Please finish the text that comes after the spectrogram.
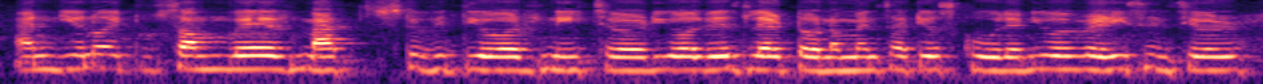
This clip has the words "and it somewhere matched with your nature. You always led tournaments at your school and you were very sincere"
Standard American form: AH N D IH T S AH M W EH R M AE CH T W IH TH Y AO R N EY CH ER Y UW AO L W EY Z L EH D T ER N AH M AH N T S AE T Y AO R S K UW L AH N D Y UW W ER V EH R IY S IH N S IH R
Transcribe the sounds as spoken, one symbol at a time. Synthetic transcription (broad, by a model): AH N D IH T S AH M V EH R M AE CH T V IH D Y AO R N EY CH ER Y UW AO L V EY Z L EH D T ER N AH M AH N T S AE T Y AO R S K UW L AH N D Y UW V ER V EH R IY S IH N S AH R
